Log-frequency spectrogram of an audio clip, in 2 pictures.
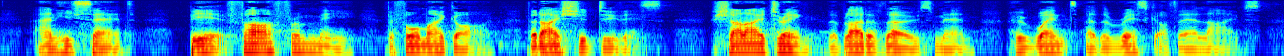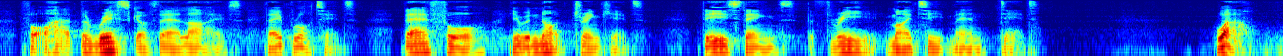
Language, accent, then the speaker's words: English; London, United Kingdom; I'm a Londoner.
